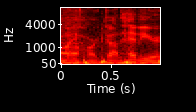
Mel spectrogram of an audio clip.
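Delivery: plain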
